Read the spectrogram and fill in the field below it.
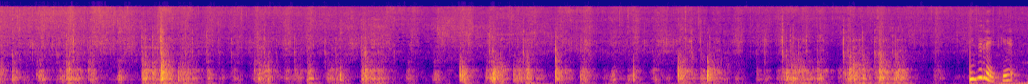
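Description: Ground spices, Kashmiri chilli powder, black pepper and garam masala, are stirred in a hot frying pan for chickpea masala, with repeated scraping strokes over a continuous sizzle.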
